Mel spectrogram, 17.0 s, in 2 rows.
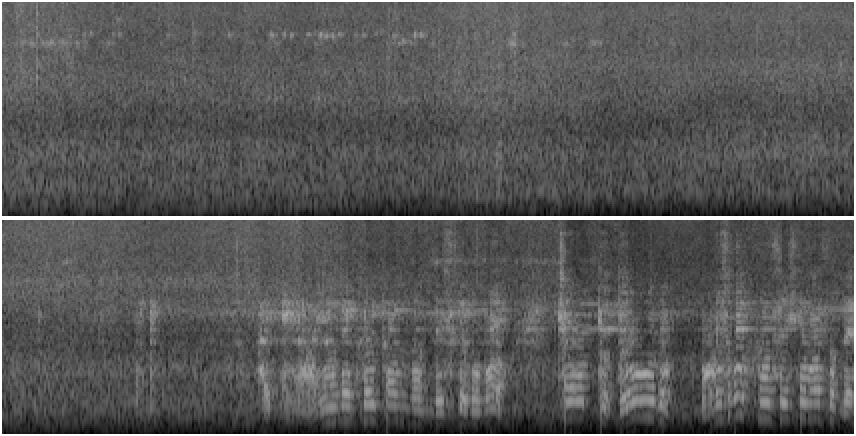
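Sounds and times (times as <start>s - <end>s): faint high squeaks: 0.0s - 6.8s
heavy rain on bus roof: 0.0s - 17.0s.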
